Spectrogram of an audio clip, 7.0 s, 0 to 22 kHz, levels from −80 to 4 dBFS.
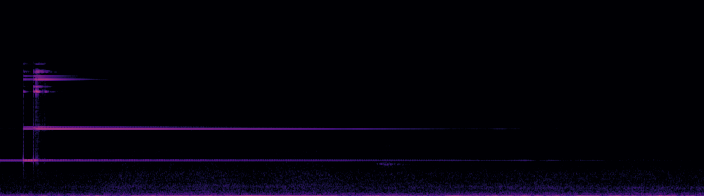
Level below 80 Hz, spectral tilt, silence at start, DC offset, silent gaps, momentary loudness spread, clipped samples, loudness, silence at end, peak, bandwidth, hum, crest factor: -52 dBFS; -2 dB/octave; 0 s; under 0.1%; none; 15 LU; under 0.1%; -47 LUFS; 0 s; -28 dBFS; 17.5 kHz; none; 20 dB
